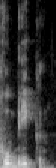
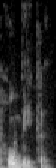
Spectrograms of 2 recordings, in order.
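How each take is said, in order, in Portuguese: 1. A tônica está na segunda sílaba. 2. A tônica está na primeira sílaba. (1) "Mas é rubrica" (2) "todo mundo fala é, rúbrica"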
